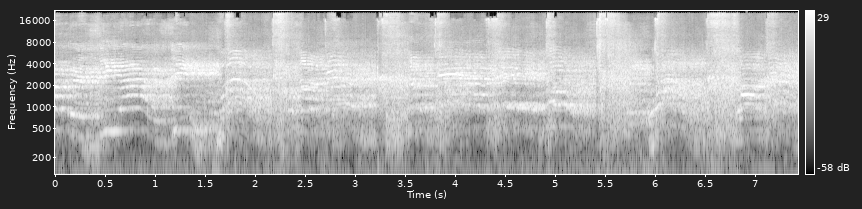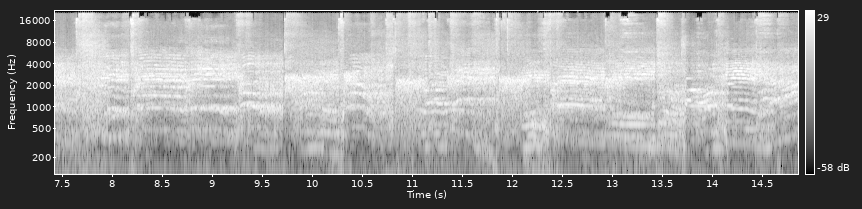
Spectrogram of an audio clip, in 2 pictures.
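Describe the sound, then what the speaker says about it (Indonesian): A class of schoolchildren claps in appreciation, loud and close, in rhythmic patterned bursts mixed with children's shouts and voices throughout. "Apakah silakan tepuk apresiasi."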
